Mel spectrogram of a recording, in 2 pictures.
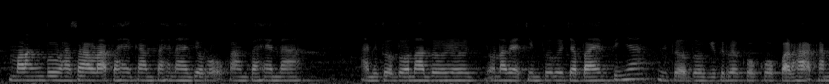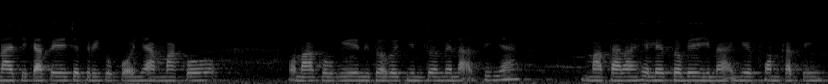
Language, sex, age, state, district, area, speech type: Santali, female, 45-60, Jharkhand, Bokaro, rural, spontaneous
